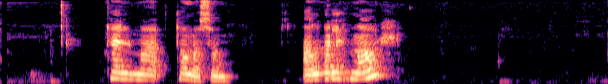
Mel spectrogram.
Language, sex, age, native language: Icelandic, female, 60-69, Icelandic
